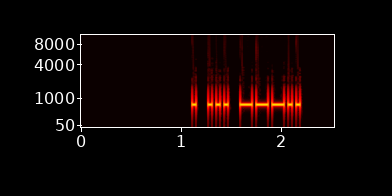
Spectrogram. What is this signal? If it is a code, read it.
Morse code, heard as a keyed tone, about 30 wpm, 700 Hz. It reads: ES8
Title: Callsign Prefixes for Top 100 DXCC - 30wpm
